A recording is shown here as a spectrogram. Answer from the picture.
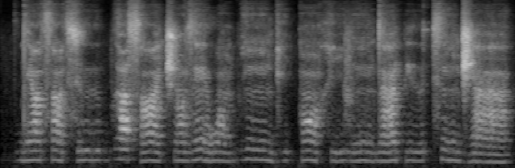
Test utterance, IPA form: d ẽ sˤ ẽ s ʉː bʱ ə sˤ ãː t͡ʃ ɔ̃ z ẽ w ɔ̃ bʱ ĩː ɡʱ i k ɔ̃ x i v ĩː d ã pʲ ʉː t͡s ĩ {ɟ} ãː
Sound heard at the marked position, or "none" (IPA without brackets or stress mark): d͡ʒ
